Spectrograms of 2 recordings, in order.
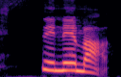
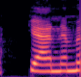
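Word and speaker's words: cinema: इसे क्या प्रोनाउंस करेंगे सिनेमा सिनेमा कैनम नहीं यहां पर हम सी को क पढ़े हैं ना तो इसे किनेमा नहीं बो इसे हम किनेमा नहीं बोलेंगे सिनेमा बोलेंगे ठीक है तो अब स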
